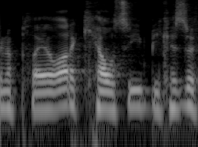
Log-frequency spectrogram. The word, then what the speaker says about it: Kelce: Or Travis Kelce, I guess, is we've been saying it wrong. Travis, I'm sorry. Travis Kelce.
